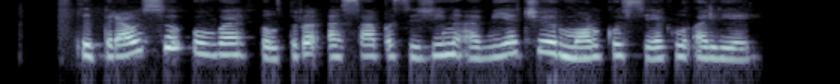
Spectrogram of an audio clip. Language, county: Lithuanian, Vilnius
